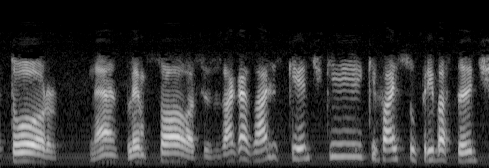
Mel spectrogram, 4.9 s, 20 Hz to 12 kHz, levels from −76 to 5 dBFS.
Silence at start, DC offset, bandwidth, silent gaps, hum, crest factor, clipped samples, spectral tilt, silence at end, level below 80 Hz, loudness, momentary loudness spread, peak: 0.1 s; under 0.1%; 7.2 kHz; none; 60 Hz at -60 dBFS; 16 dB; under 0.1%; -4.5 dB/octave; 0 s; -76 dBFS; -17 LUFS; 10 LU; 0 dBFS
